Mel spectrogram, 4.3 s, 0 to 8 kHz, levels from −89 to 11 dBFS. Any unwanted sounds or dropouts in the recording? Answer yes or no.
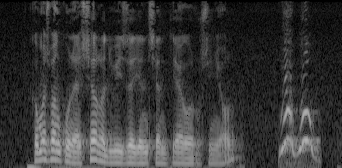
yes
